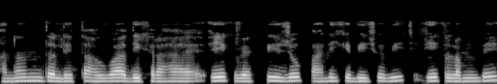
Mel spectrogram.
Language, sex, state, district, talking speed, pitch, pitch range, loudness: Hindi, male, Uttar Pradesh, Deoria, 190 wpm, 155 Hz, 150-165 Hz, -16 LUFS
